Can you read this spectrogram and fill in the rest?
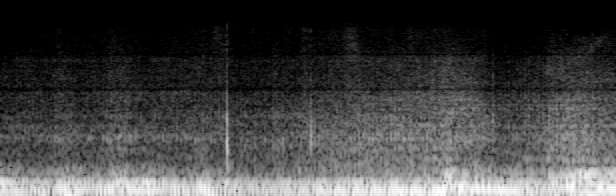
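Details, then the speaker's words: VW Golf TDI diesel: steady idle, clean quick rev and smooth return with no misfire or stumble; running good, owner may add ATF to fuel tank. "So yeah, now it's running good. Maybe I'll throw some ATF in the tank again and it'll smooth right out."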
